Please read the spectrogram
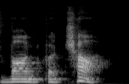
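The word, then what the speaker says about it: Vongphachanh: I went on Sports Nation, and I thought that I had nailed AJ Vongquachong, but according to the Sports Nation guys, it's Vongquachong. Like the NH is almost silent.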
